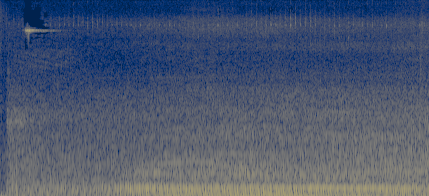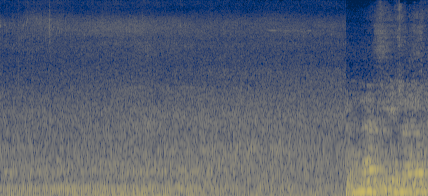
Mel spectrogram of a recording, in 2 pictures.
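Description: A car engine hums as a car drives past in the street.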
